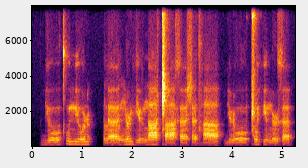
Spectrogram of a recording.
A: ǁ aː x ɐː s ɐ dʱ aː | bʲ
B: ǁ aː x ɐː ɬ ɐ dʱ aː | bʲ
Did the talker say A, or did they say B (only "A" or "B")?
B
